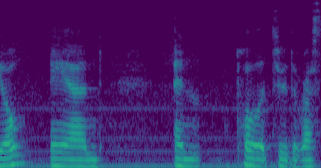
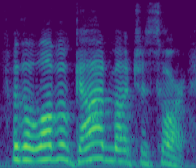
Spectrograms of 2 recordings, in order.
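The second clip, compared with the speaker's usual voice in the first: higher, louder begging; desperate plea; 7 semitones higher, 7 dB louder than usual. Retold or imitated. Teacher voicing Fortunato begging, higher and louder. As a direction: beg for your life. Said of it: "You know".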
